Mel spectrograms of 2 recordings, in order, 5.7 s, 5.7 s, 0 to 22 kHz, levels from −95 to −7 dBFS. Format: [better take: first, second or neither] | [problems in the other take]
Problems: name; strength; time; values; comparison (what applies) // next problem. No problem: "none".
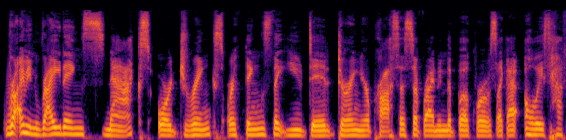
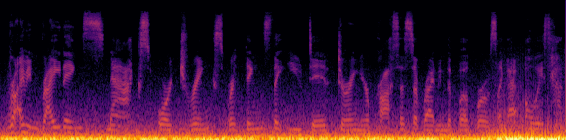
first | wind noise on the microphone; heavy; 3 dB above the speech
